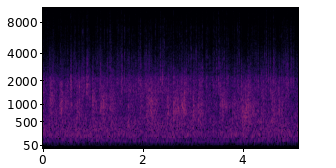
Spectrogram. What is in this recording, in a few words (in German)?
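Waldbrand; EMERGNCY; Emergency Demo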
